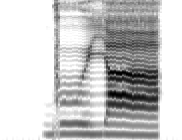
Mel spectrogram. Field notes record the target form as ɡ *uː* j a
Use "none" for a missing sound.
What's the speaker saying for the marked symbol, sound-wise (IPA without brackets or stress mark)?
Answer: uː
